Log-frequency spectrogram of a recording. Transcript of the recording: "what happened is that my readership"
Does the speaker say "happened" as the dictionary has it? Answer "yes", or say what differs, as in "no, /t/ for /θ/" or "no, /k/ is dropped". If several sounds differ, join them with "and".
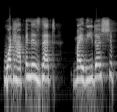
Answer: yes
